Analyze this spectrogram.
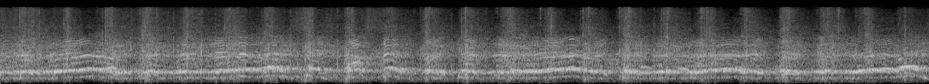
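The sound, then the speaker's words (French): Fulham football supporters chant insults at Luis Suárez in a loud, massed, sung chant, set to the tune of a song Liverpool fans had dedicated to him. The sustained unison melody carries a steady rhythmic pulse that holds throughout. “Suarez a adressé un doigt d'honneur au public de Fulham, suspendu un match, et il faut dire que le public n'avait pas arrêté de l'insulter en chantant ça.”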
